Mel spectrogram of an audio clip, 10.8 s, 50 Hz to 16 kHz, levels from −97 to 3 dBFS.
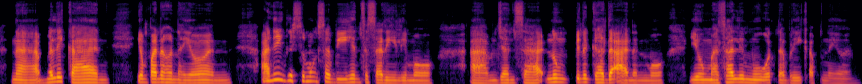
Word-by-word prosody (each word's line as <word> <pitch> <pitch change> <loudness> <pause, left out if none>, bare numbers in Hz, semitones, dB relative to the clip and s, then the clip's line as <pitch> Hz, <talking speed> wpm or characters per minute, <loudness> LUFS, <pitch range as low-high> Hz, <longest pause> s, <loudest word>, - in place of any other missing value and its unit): na 120 -2 +2
balikan 135 -3 +3 0.4
yung 150 0 +1
panahon 145 -1 +4
na 120 - -4
yun, 115 -1 -1 0.4
ano - - +4
yung 245 -4 0
gusto 215 -2 -1
mong 190 -2 -4
sabihin 145 -2 0
sa 140 0 -7
sarili 115 -2 -2
mo 110 -1 -3 0.4
um 110 0 -1
diyan 125 +2 -2
sa 120 -1 -1
nung 155 +1 0
pinagdadaanan 135 -7 +2
mo 110 +1 -6 0.2
yung 125 0 -1
masalimuot 125 0 +1
na 110 - -4
breakup 110 +1 -7
na 110 -1 -16
yun? 100 -1 -15
125 Hz, 145 wpm, -25 LUFS, 115-145 Hz, 0.4 s, panahon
